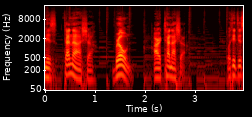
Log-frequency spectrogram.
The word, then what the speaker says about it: Tanasha: that lady on your screen her name is tanasha brown artanasha but it is spelt t-a-n-a-s-h-a she was 38 years old tanasha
